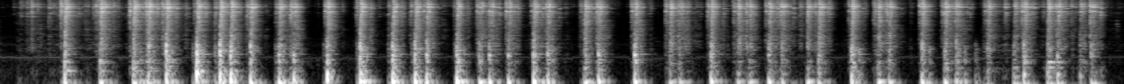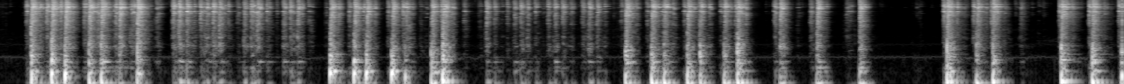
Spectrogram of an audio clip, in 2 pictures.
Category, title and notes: Instrument samples > Percussion
Boogie-march beats of Rock-tambourine
Alex plays the tambourine. Use for your music pieces, songs, compositions, musicals, operas, games, apps
march, rythm, tambourine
